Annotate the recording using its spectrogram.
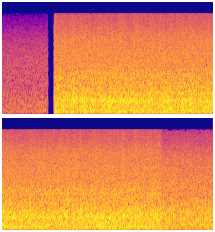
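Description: A stream rushes and splashes over rocks close by.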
